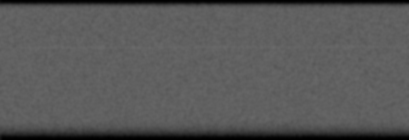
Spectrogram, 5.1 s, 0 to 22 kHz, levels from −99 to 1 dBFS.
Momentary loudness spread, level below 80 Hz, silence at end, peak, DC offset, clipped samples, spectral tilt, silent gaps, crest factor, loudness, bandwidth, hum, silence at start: 0 LU; under -90 dBFS; 0 s; -24 dBFS; under 0.1%; under 0.1%; 10 dB/octave; none; 16 dB; -38 LUFS; over 20 kHz; none; 0 s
